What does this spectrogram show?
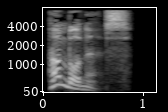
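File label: "humbleness", English, British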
